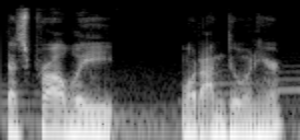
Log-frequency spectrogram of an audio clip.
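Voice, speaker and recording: A man's voice: on the low side, little pitch movement, normal speed, warm tone, faint music behind. A man streaming a video game with casual, easygoing live commentary, thinking aloud as he goes.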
